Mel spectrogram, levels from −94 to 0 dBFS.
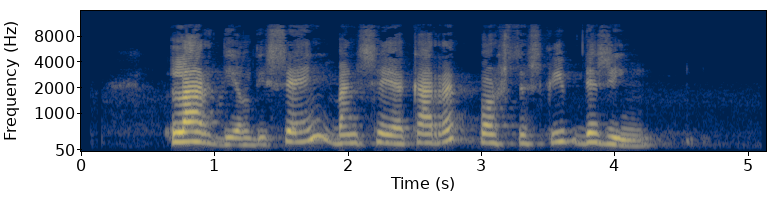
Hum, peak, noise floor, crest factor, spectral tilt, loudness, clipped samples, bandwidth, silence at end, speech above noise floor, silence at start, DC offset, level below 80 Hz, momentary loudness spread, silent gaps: none; -4 dBFS; -72 dBFS; 24 dB; -4 dB/octave; -28 LUFS; under 0.1%; 11 kHz; 0.85 s; 45 dB; 0.7 s; under 0.1%; -86 dBFS; 15 LU; none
